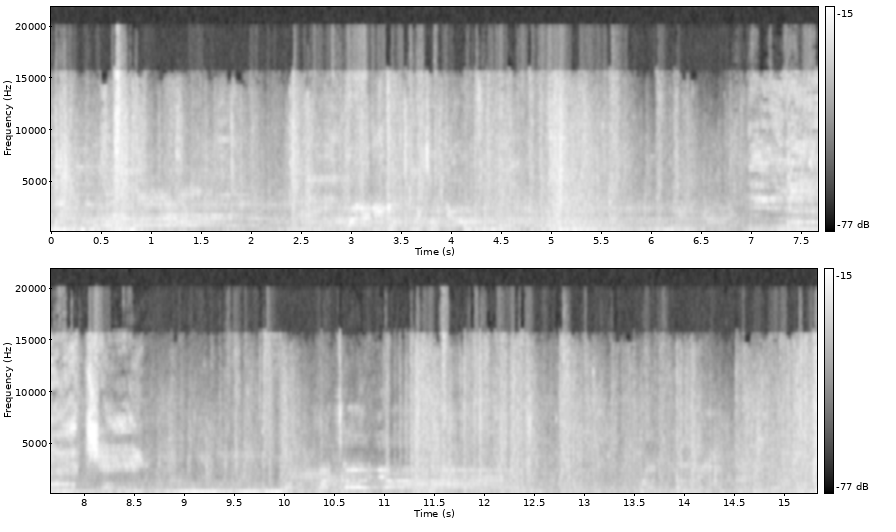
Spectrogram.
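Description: Musket volleys crack and rumble through a Total War: Warhammer battle, a dense, continuous clatter of distant gunfire with a low booming stretch midway, all sitting under the noise of the fight.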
